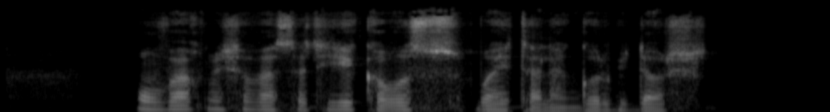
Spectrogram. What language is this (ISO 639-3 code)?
fas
